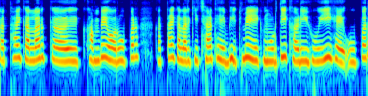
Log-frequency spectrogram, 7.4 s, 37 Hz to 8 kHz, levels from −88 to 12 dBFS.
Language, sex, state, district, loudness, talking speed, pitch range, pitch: Hindi, female, Bihar, West Champaran, -15 LUFS, 160 wpm, 260-315 Hz, 280 Hz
